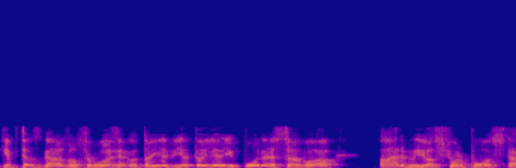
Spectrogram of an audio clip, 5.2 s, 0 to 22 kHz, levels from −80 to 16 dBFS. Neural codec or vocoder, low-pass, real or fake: codec, 16 kHz, 1.1 kbps, Voila-Tokenizer; 5.4 kHz; fake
